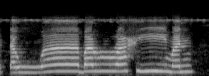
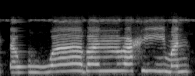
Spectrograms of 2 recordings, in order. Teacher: तव्वाबर रहीमन, बा पर देखिए तनवीन है और उसके बाद रा मुशद्दद यानी रा पर तशदीद लगी हुई है, तो तनवीन की जो साउंड है वो बिल्कुल गायब हो जाएगी, यानी बिल्कुल बिना गुन्ना के साफ करके पढ़ेंगे, बगैर गुन्ना के पढ़ेंगे। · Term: इदगाम बिला गुन्ना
